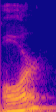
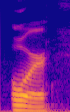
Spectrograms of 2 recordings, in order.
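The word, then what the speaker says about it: Aaor: I think it's pronounced Or. A-O-R.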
